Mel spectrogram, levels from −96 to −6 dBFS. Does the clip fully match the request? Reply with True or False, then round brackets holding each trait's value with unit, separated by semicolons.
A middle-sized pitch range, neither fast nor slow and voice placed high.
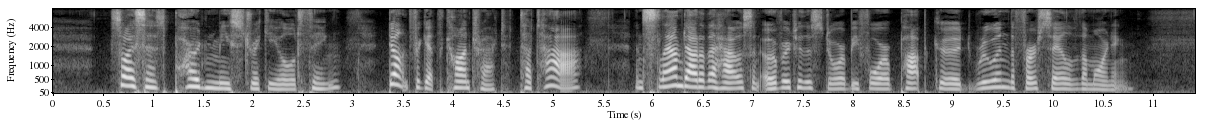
True (4.4 semitones; 185 wpm; 205 Hz)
